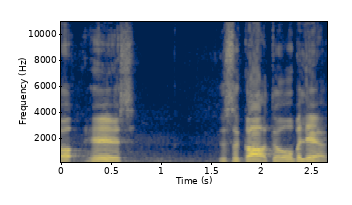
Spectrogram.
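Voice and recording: The speaker has a bright, sharp tone, ordinary pitch variation and a fairly slow pace. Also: man, medium pitch for a man.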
